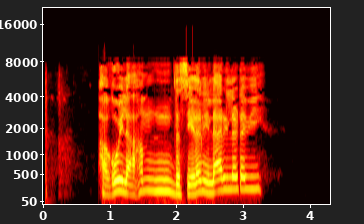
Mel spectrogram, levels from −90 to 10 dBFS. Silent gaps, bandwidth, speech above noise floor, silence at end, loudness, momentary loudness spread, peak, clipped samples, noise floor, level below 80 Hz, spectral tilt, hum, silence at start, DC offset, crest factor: none; 9 kHz; 47 dB; 1.05 s; -15 LUFS; 11 LU; 0 dBFS; under 0.1%; -62 dBFS; -62 dBFS; -2.5 dB/octave; none; 0.85 s; under 0.1%; 18 dB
